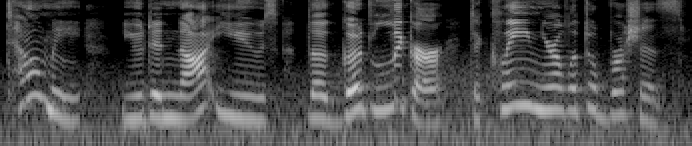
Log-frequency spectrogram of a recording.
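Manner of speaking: usual speaking voice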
